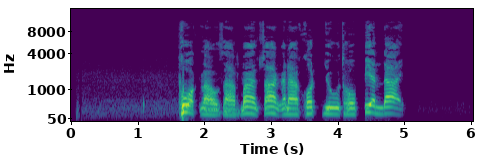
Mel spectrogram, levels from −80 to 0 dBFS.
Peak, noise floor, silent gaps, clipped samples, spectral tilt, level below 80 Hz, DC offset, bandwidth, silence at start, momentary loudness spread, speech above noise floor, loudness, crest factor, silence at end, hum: 0 dBFS; -76 dBFS; none; under 0.1%; -6.5 dB/octave; -56 dBFS; under 0.1%; 11.5 kHz; 1.6 s; 9 LU; 57 dB; -20 LUFS; 22 dB; 1.1 s; none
